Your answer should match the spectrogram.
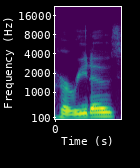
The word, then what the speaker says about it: Jarritos: Jarritos?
